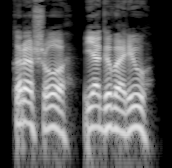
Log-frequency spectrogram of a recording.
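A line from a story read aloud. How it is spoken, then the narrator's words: Glum. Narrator (Russian): уныло сказал Дима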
